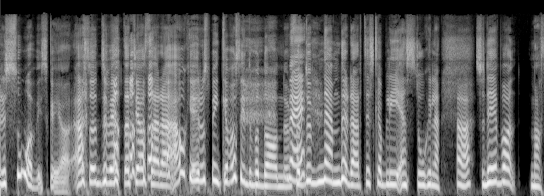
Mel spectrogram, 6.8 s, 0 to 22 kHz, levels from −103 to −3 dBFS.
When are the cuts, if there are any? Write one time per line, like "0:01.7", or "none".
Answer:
none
